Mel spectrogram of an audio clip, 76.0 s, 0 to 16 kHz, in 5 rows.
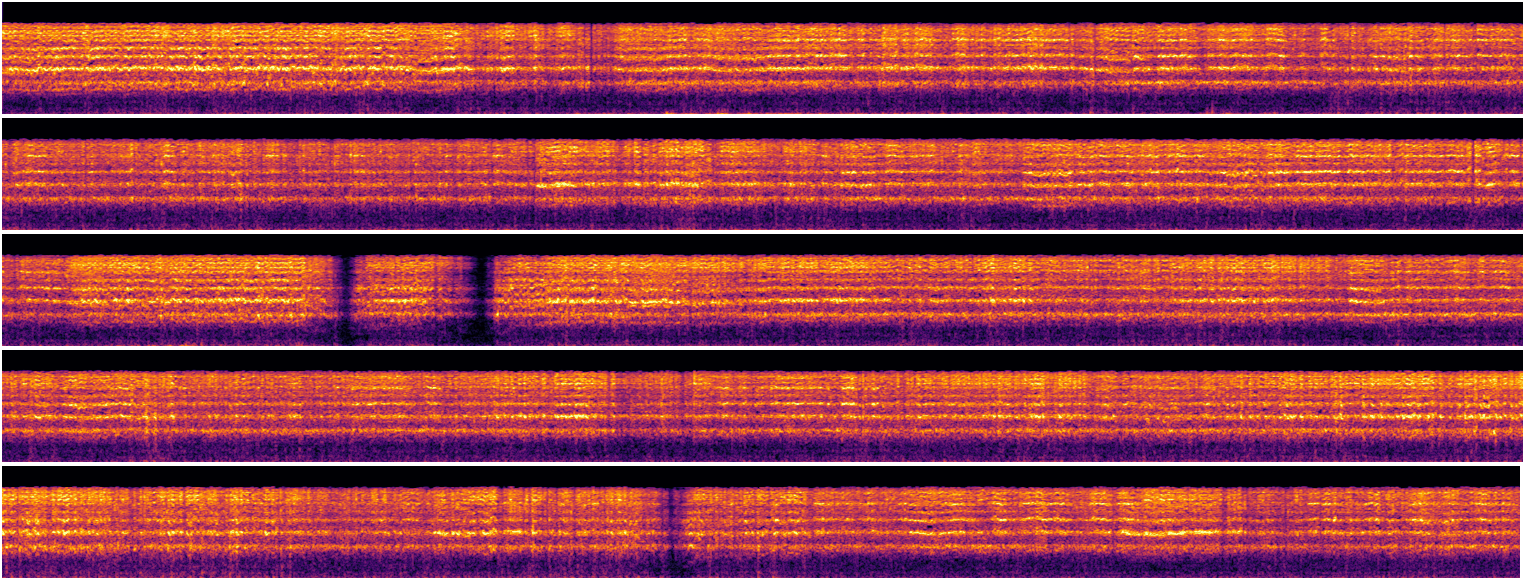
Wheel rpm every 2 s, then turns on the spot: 200, 200, 220, 220, 240, 230, 230, 230, 230, 230, 230, 230, 230, 230, 230, 220, 170, 110, 190, 230, 230, 230, 230, 230, 230, 230, 230, 230, 220, 230, 230, 230, 230, 170, 220, 230, 230, 230.
none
